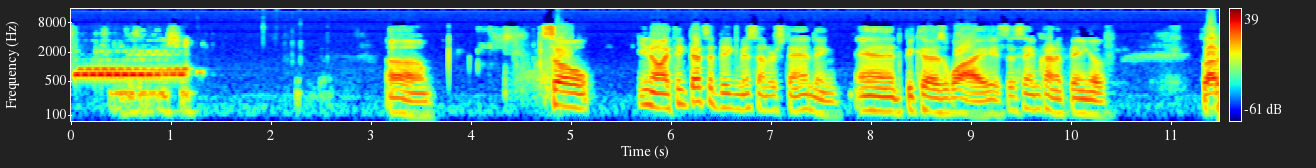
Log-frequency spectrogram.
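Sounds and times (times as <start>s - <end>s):
phone ringing with warbling electronic tone: 0.0s - 1.4s
person's voice: 0.5s - 1.3s
speech: 1.0s - 1.4s, 3.2s - 3.7s, 4.8s - 10.5s, 11.3s - 11.4s.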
